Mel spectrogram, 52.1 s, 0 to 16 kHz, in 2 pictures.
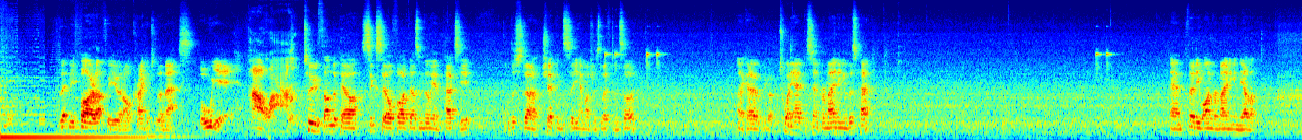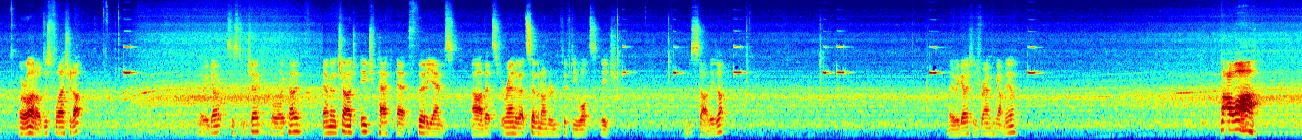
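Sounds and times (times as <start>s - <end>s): cooling fan hiss: 0.0s - 52.0s
charger beeps: 49.5s - 50.0s.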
